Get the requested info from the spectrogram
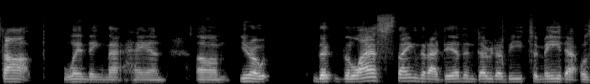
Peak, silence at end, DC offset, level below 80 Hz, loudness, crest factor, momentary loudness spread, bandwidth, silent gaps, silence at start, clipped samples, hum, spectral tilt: -6 dBFS; 0 s; under 0.1%; -70 dBFS; -25 LUFS; 20 dB; 10 LU; 11.5 kHz; none; 0 s; under 0.1%; none; -4.5 dB/octave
